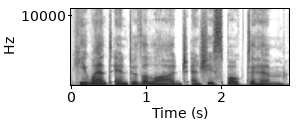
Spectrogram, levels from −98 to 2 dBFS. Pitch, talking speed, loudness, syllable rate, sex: 170 Hz, 205 wpm, -19 LUFS, 4.7 syllables/s, female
